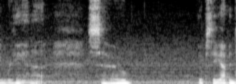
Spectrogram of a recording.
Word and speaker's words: Rihanna: I found out the other day that her name is not pronounced Rihanna. It's actually Rihanna.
